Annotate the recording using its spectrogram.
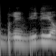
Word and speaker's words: Brividi: So, und jetzt sage ich zum Schluss noch einmal Brividi, um es noch einmal richtig ausgesprochen zu haben, und stelle mich wieder auf Stumm.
